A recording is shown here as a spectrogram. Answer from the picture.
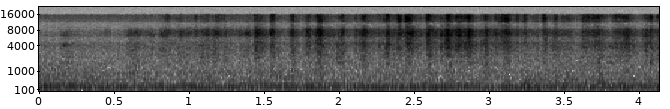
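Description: Faint, quick scratchy strokes of a watercolour brush on paper, from about half a second in to near the end, over a low steady hum.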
